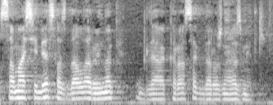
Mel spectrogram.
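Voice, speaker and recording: Background noise is clearly audible as a man delivers his words fairly quickly. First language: Russian. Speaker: company executive. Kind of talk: panel discussion.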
